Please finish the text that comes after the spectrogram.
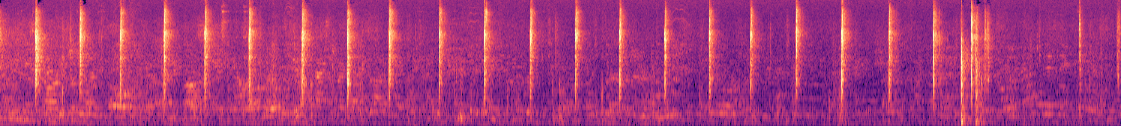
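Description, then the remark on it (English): Sharp, steady cane taps click along at a walking pace, about two dozen in all, as a man walks with his cane down a hallway lined with sound-muffling panels from a reception desk to quiet study nooks, over a low murmur of background voices that deadens as he goes. “Listen to the ambient sound deaden as he walks with his cane from the reception desk to the study rooms.”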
